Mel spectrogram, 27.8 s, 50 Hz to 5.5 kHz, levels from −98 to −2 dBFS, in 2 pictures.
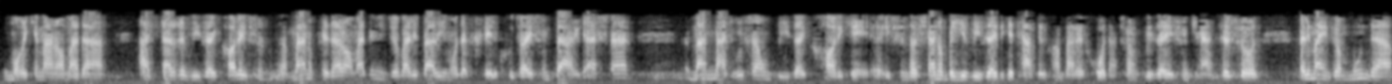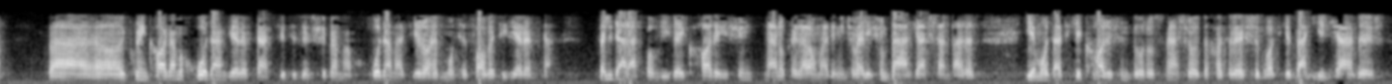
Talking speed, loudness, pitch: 195 wpm, -20 LUFS, 110 Hz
